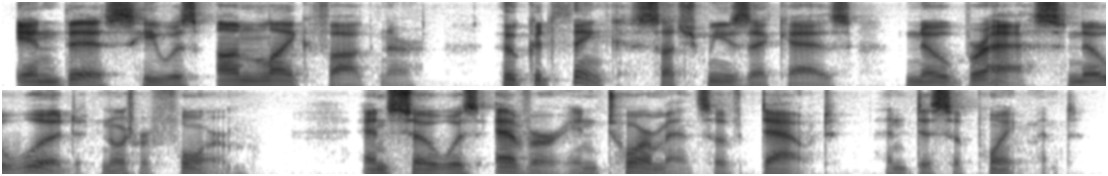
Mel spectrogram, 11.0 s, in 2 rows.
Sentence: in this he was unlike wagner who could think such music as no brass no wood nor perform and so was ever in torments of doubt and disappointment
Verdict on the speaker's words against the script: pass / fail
pass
